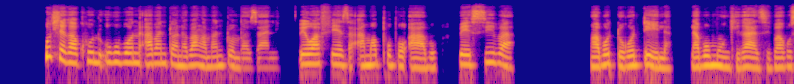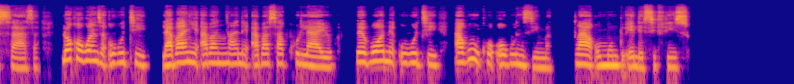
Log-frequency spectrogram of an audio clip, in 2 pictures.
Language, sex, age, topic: North Ndebele, female, 25-35, health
